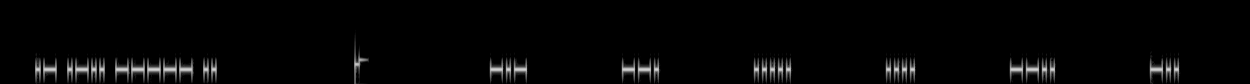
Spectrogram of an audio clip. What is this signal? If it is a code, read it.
Morse code, heard as a keyed tone, about 30 wpm, spaced as for 11 wpm, 700 Hz. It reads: AL0I KG5HZD
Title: USA Call Signs - 8x Character Spacing - 30wpm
